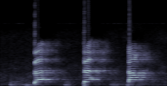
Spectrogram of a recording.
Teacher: ब जोर से बोल लें बलने पर हवा का हल्का प्रेशर महसूस होता है। ब इसमें होठ टाइटली बंद हो रहे हैं और इसके अंदर एक सिफत शिद्दा भी है। इसकी आवाज मखरज में यानी होठों में रुक जाती है।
